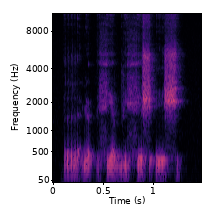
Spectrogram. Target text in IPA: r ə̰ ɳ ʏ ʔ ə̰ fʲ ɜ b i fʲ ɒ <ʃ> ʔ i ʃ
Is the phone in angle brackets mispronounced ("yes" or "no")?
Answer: no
